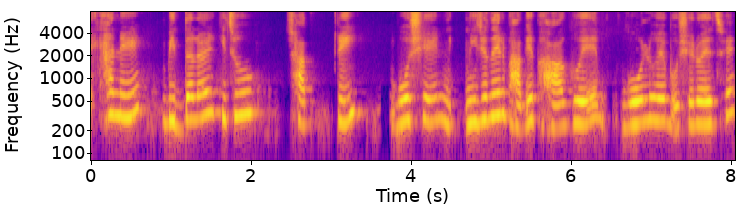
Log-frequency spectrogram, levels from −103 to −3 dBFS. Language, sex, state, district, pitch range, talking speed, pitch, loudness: Bengali, female, West Bengal, Kolkata, 250-325 Hz, 105 wpm, 280 Hz, -15 LUFS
